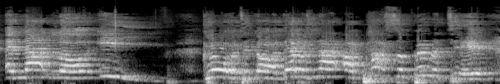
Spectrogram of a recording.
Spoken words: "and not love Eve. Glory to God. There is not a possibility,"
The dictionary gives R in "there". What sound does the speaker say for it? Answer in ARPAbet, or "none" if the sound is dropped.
W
